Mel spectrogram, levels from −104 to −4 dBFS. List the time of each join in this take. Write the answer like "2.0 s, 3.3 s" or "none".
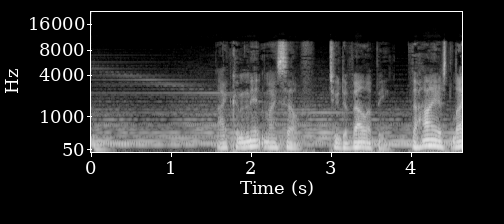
1.0 s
